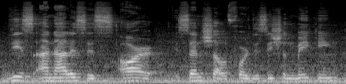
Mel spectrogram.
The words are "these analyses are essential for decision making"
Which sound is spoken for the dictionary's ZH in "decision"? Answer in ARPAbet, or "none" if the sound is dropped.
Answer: SH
